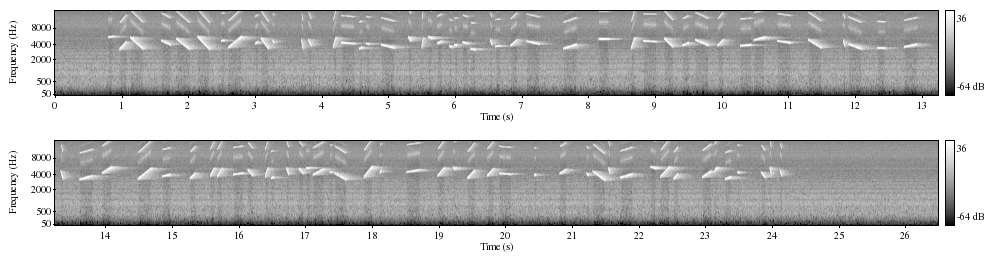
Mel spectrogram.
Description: Bird-like chirps, with room echo. There is no code.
